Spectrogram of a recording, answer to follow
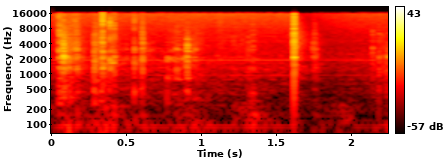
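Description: Tarot cards being handled on a cloth-covered table: a string of light, irregular clicks and flicks as cards are picked up and moved, with one sharper click well into the second half.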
